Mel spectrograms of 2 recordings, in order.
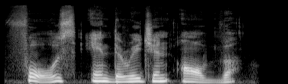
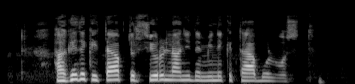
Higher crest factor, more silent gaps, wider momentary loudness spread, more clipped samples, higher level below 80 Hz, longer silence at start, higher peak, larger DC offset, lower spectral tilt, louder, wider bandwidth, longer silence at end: second, 12 dB vs 20 dB; neither; second, 10 LU vs 16 LU; neither; first, -50 dBFS vs -66 dBFS; second, 0.15 s vs 0.4 s; about the same, 0 dBFS vs 0 dBFS; neither; about the same, -6 dB/octave vs -6 dB/octave; first, -13 LUFS vs -19 LUFS; first, 14 kHz vs 11 kHz; about the same, 0.55 s vs 0.6 s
